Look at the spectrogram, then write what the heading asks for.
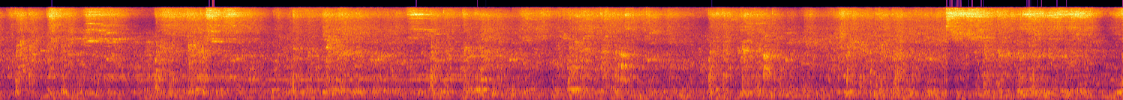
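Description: Freight train cars rolling past, covered hoppers and tank cars, with a steady rumble and the wheels clattering over the rail joints.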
